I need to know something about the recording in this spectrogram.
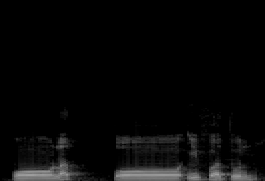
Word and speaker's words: qalat ta'ifatun: Bacanya seharusnya qalat ta'ifatun. Nah, karena ini idgham mutajanisain maka suara ta hilang. Qalat ta'ifatun.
